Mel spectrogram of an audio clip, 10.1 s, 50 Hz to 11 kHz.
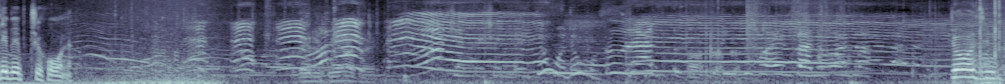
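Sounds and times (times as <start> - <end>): young child crying: 0.9 - 9.7.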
